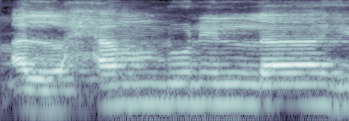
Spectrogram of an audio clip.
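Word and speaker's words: الحمد لله: Hi-nya harus jelas. Hi rabb. Jadi jangan sampai gini. Alhamdulillah rabbil alamin. Nah, sering gitu kan? Kan kebanyakan kita bacanya alhamdulillah. Gak pakai hi kan? Nah, alhamdulillah. Jadi ke bawah ke bacaan ini. Jadi harus di harokat kasrohnya harus dibaca jelas.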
